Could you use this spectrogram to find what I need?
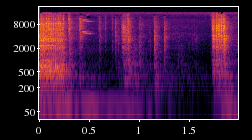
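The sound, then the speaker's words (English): A pair of Nike sneakers squeaking while walking: a few short, bright scuffs with a thin high squeal among them, in an uneven stepping rhythm, fairly loud and with no talking. “But I've noticed they're pretty loud. Like squeaking?”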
